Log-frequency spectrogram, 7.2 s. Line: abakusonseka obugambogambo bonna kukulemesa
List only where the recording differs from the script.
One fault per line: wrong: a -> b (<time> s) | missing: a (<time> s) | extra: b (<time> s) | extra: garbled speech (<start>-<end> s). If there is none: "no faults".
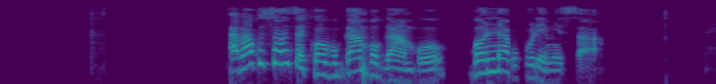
no faults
